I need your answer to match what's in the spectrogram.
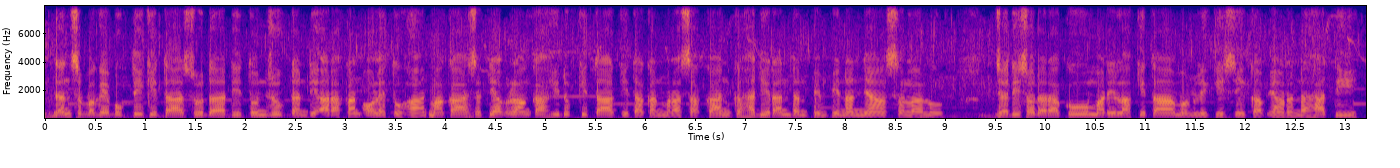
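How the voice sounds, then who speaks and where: A man's voice: medium pitch, a little hiss or hum, rough recording. Solemn man leading a devotional. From Indonesia. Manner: solemn, measured, addresses listeners as brother. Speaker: devotional speaker.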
